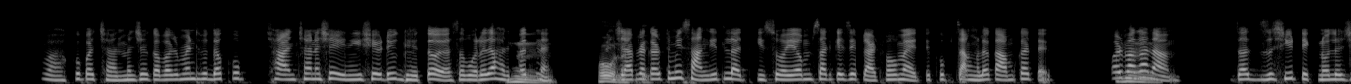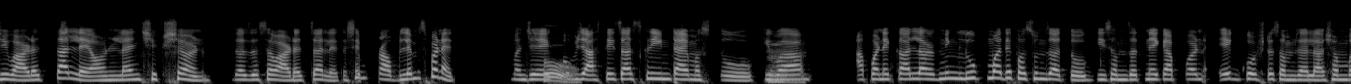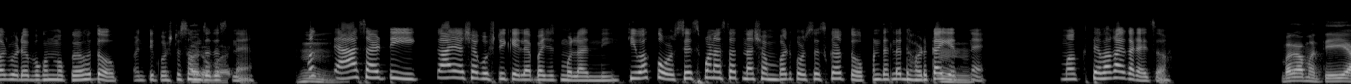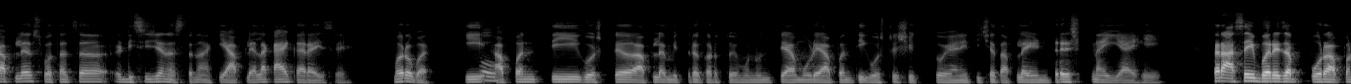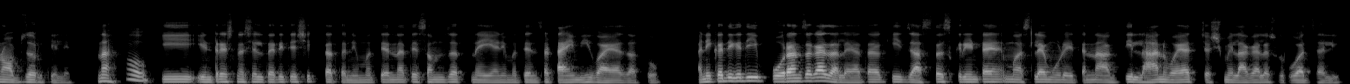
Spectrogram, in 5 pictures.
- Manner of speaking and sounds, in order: in English: "इनिशिएटिव्ह"; other noise; in English: "टेक्नॉलॉजी"; in English: "लर्निंग लूपमध्ये"; tapping; in English: "ऑब्झर्व्ह"
- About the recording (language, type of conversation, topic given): Marathi, podcast, ऑनलाइन शिक्षणामुळे पारंपरिक शाळांना स्पर्धा कशी द्यावी लागेल?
